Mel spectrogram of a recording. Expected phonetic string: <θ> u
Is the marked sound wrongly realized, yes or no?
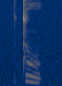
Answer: yes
